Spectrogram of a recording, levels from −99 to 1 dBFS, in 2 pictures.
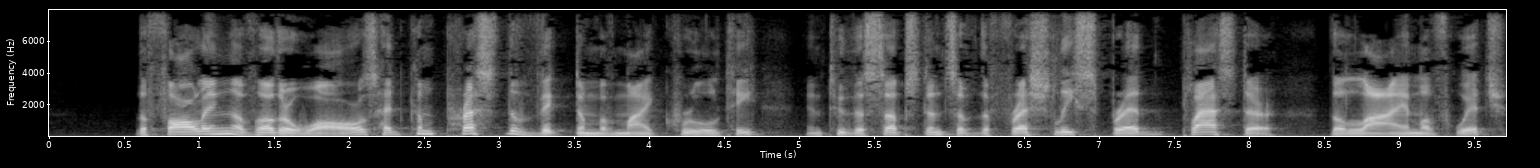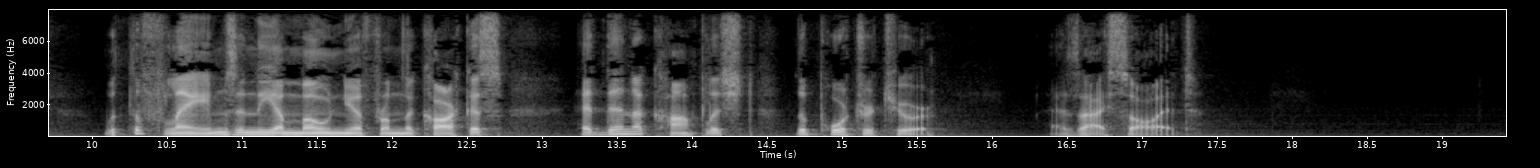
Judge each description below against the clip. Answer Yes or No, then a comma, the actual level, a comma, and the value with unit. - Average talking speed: No, slow, 130 wpm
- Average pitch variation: Yes, average, 4.7 semitones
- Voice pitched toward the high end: No, low, 120 Hz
